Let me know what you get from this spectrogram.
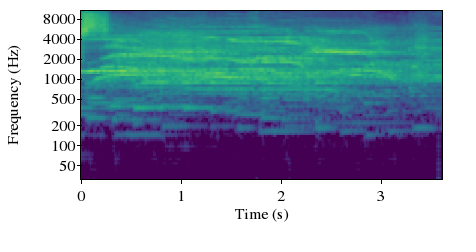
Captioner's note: audience cheers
